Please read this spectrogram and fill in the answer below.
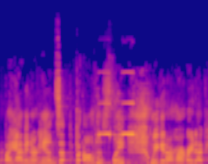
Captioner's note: timer beeps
